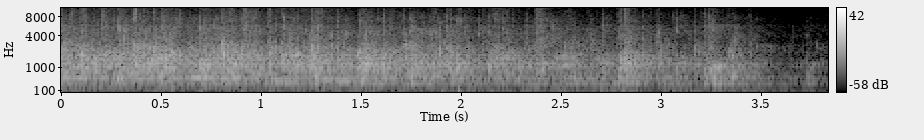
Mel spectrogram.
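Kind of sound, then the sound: crowd, audience clapping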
